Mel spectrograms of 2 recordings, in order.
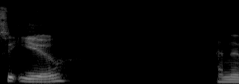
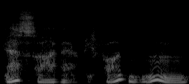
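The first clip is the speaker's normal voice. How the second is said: softer, lightly voiced pondering craftsman; musing shopkeeper; 7 dB quieter than usual. Shopkeeper weighing the job in a soft musing voice. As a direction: think it over half to yourself. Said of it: "he looks at it and he says".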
